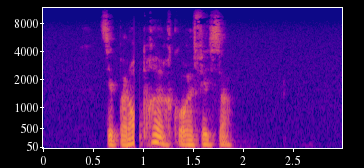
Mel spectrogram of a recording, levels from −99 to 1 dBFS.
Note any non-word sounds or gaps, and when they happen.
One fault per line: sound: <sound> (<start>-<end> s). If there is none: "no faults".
sound: dropout (0.9-1.0 s)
